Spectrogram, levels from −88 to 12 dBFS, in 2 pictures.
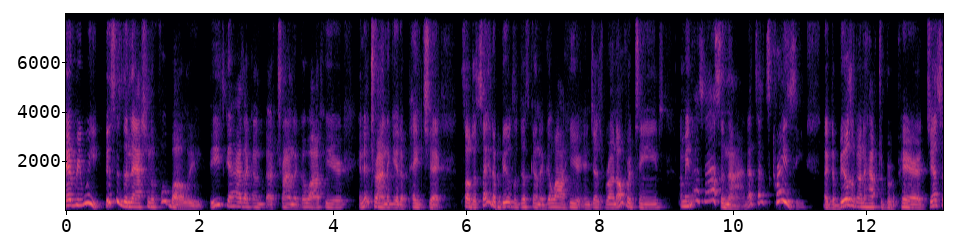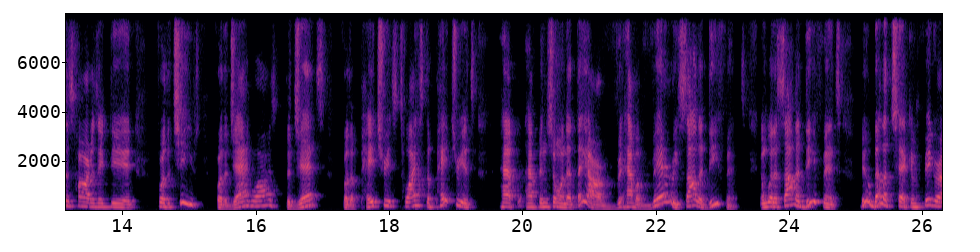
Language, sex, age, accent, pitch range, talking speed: English, male, 30-49, American, 140-185 Hz, 225 wpm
